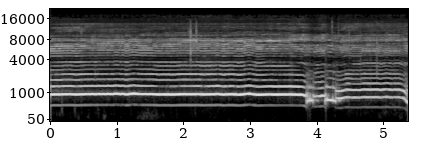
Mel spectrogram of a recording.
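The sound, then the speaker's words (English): A special bird call played from a cassette to call birds in for feeding at Union: one long, steady, high-pitched tone rich in harmonics, held loudly for several seconds before it wavers and breaks into a few quick pitch shifts. “But so a special bird call or something like that? Yeah, you could say that. We have to call them.”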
